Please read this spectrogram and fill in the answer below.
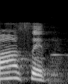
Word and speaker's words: เสร็จ: ซ้อ รอ ไอ้ จอ เสร็จ อ่าน ว่า เสร็จ สังเกต ดู นะ คะ ว่า คำ ว่า เสร็จ เนี่ย พยัญชนะ ต้น เป็น คำ ควบ กล้ำ สอ เสือ กับ รอ เรือ แต่ เมื่อ เรา อ่าน ออก เสียง จะ ออก แค่ เพียง สอ เสือ ตัว เดียว เท่า นั้น ต่อ ไป คำ ว่า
